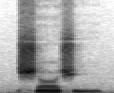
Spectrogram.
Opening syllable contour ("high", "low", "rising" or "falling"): high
